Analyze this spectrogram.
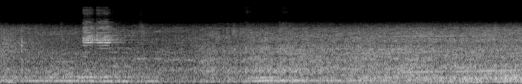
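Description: Heavy truck diesel engines running as an aerial-platform fire truck and other traffic drive past close by, growing louder about two and a half seconds in. There is a brief high-pitched beep about a second in.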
